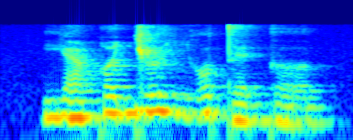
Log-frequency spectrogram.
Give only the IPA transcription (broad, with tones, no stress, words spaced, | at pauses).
jæ˨qʷə˧ɟə˞˧ʎɔ˨˦ tɛ˨kʌ˨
